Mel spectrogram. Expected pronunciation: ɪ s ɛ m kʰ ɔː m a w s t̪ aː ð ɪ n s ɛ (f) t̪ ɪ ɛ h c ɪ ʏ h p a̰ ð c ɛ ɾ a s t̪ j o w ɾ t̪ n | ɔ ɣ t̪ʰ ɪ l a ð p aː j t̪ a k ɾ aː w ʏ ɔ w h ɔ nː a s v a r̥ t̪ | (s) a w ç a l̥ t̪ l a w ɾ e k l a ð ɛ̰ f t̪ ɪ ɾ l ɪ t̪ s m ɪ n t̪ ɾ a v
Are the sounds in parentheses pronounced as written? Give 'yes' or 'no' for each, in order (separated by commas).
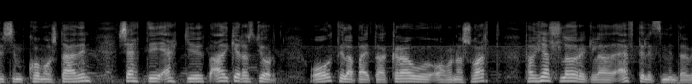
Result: no, no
